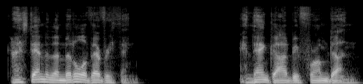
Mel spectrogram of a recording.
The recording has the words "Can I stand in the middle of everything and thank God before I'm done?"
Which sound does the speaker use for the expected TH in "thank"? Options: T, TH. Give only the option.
TH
